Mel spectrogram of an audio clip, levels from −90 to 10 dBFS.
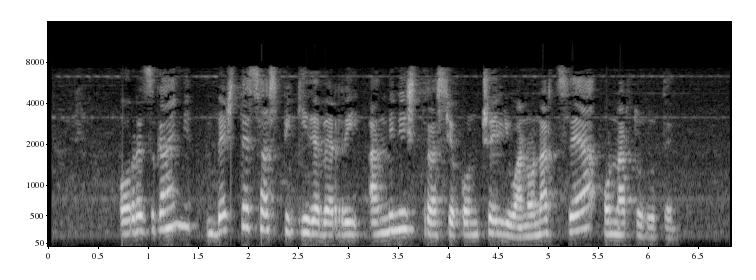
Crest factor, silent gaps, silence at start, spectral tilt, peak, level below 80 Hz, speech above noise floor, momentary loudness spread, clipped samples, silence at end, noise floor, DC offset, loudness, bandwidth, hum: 14 dB; none; 0.7 s; -4.5 dB/octave; 0 dBFS; -58 dBFS; 30 dB; 6 LU; under 0.1%; 0.55 s; -42 dBFS; under 0.1%; -13 LUFS; 7.8 kHz; none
